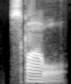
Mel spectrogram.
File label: "scowl", American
